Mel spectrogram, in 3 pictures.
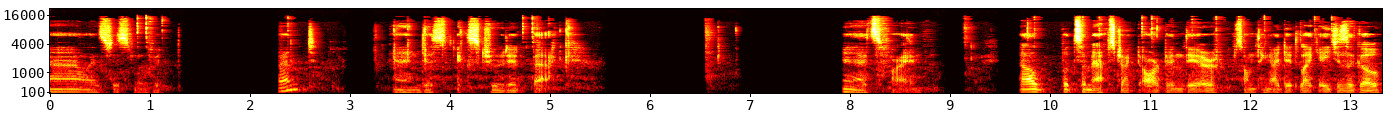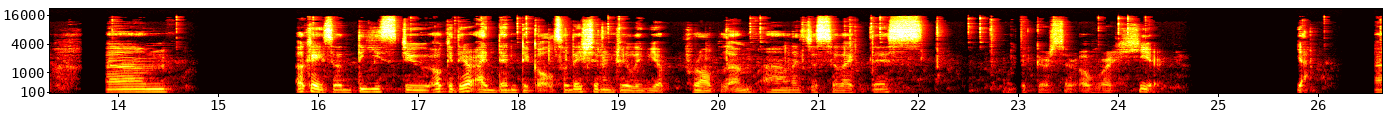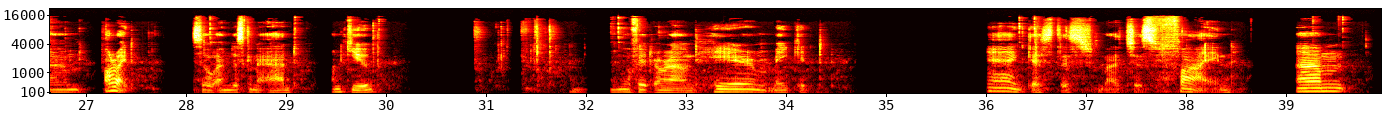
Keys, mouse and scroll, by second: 1.1 middle click, 2.6-3.2 scroll up 1, 3.2 Tab, 3.2 scroll up 2, 3.6 a, 3.9 e, 4.9 Tab, 5.2-6.3 scroll down 4, 5.6 middle click, 6.4 g, 9.2 Tab, 9.5 middle click, 9.8-10.3 scroll down 4, 10.1 Tab, 10.3 middle click, 10.9 click, 11.4 shift+middle click, 11.8 middle click, 12.6 shift+middle click, 13.5 scroll down 1, 14.0 shift+middle click, 17.0 shift+middle click, 17.3 middle click, 18.0 click, 18.3 Tab, 18.6 3, 18.9 click, 19.9 Tab, 20.3 click, 20.7 Tab, 21.3 3, 21.5 click, 22.0 shift+s, 22.9 Tab, 23.3 middle click, 24.0 click, 24.2 middle click, 25.4 middle click, 26.0 shift+middle click, 26.9 shift+a, 28.5 middle click, 29.9 shift+middle click, 30.7 g, 32.5 s, 38.6 middle click.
